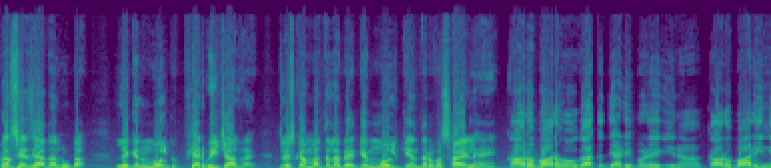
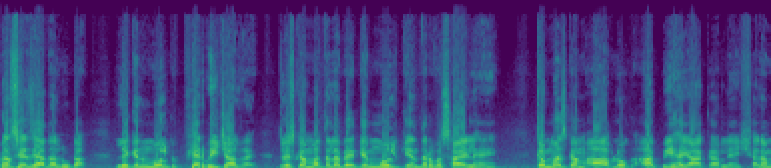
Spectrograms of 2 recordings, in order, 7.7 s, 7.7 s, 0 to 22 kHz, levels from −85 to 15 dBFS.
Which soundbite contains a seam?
first; 1 cut; at 5.0 s

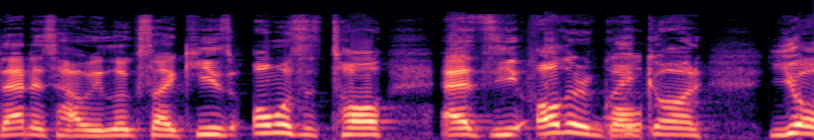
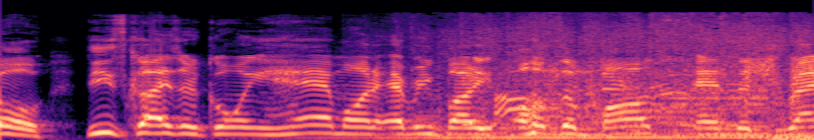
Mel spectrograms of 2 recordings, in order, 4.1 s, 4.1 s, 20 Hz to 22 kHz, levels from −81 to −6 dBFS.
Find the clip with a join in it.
first; 1 cut; at 3.1 s

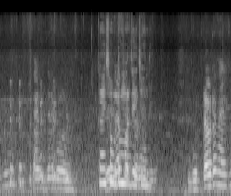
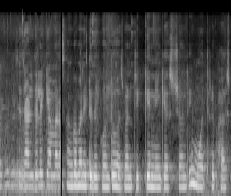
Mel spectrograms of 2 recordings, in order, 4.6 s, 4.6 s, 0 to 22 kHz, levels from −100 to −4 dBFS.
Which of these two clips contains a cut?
second; 1 cut; at 1.2 s

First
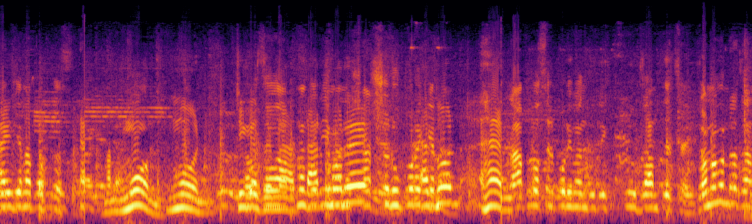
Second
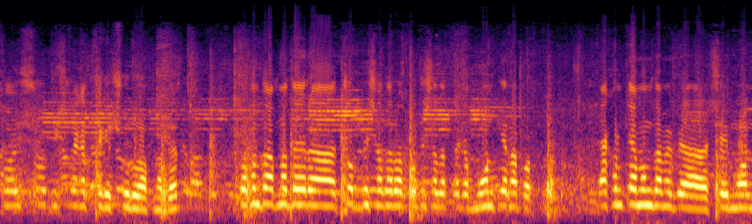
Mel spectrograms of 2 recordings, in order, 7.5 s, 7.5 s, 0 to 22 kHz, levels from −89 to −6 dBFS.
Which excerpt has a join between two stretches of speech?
first; 2 cuts; at 0.8 s, 5.1 s

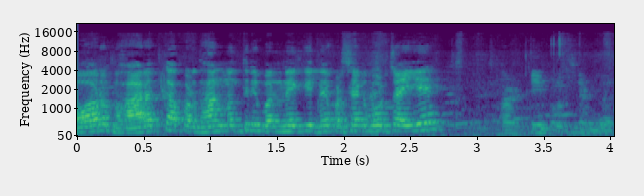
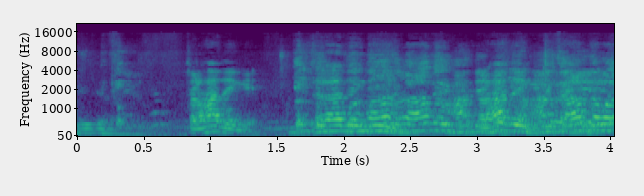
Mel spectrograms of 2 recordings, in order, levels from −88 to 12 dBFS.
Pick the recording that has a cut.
first; 1 cut; at 1.8 s

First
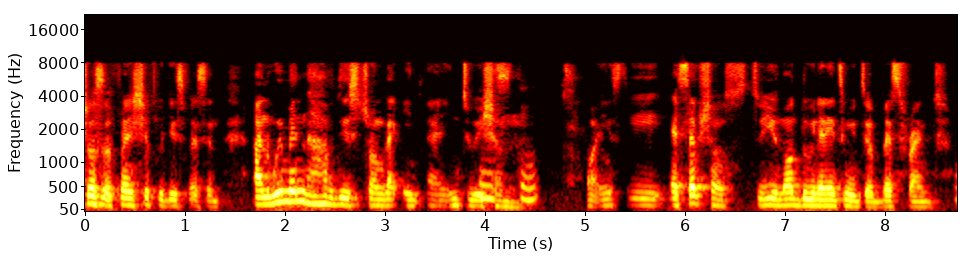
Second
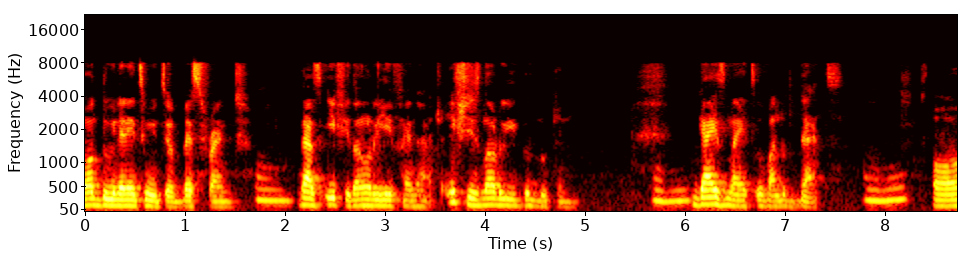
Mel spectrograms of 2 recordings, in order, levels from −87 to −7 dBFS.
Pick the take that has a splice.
first; 1 cut; at 5.6 s

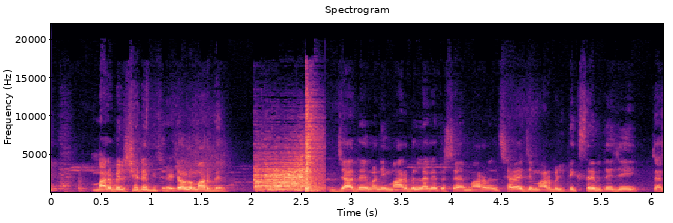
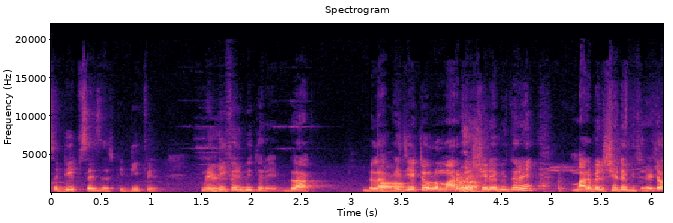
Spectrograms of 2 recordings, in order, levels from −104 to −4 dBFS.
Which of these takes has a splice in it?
first; 1 cut; at 2.8 s

